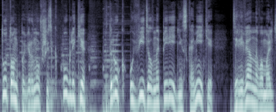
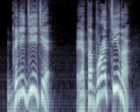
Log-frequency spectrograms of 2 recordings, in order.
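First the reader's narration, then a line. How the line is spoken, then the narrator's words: Shouted. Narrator (Russian): закричал Арлекин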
